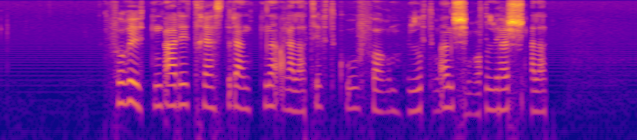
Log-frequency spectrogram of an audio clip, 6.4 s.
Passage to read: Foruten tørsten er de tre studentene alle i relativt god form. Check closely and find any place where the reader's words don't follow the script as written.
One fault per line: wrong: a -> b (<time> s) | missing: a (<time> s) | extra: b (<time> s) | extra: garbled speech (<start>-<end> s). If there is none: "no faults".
missing: tørsten (1.7 s)
missing: alle (2.9 s)
extra: garbled speech (4.1-5.5 s)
